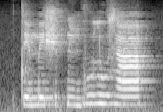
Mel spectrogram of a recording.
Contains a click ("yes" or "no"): no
